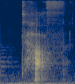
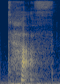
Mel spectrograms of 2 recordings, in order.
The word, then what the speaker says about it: tough: an F because yes these letters G H sometimes do make the F sound so number one we have tough tough to make that F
